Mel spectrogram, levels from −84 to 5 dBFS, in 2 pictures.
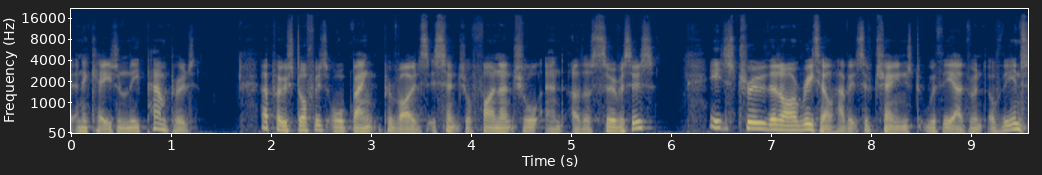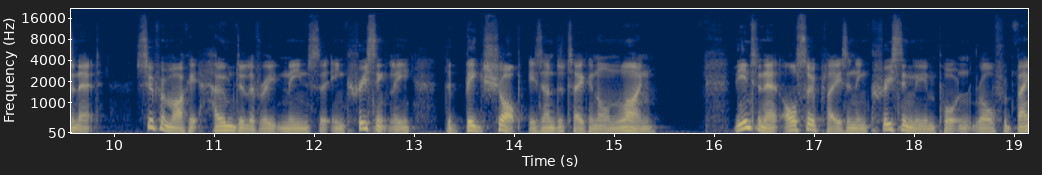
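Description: No technical faults are audible.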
